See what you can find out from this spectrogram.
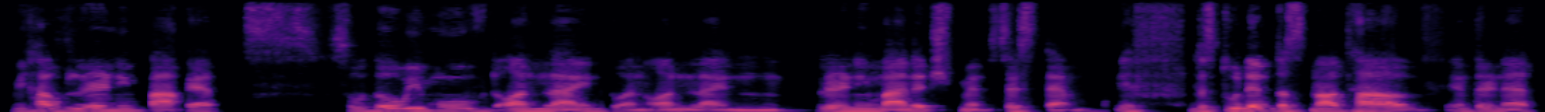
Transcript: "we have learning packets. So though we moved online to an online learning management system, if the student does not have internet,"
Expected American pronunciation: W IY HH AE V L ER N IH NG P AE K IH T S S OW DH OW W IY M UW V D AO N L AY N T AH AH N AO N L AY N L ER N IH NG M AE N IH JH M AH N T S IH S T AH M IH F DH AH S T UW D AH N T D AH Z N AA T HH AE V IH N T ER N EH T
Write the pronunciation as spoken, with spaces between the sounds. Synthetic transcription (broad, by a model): W IY HH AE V L ER N IH NG P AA K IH T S S OW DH OW W IY M UW V D AO N L AY N T AH AH N AO N L AY N L ER N IH NG M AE N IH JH M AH N T S IH S T AH M IH F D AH S T UW D AH N T D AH S N AA T HH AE V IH N T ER N EH T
